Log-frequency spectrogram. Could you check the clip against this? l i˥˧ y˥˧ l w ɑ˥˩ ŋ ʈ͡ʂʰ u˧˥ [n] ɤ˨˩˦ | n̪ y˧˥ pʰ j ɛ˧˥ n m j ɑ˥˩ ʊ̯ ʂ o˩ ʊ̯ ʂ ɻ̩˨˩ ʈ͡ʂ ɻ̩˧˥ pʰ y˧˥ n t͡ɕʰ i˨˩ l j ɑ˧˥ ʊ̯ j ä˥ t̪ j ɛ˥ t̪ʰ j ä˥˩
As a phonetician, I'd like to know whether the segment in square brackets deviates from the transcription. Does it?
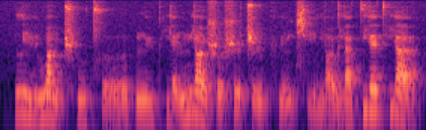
yes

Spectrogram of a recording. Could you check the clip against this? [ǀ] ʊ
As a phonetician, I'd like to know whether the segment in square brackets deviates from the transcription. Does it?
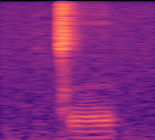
no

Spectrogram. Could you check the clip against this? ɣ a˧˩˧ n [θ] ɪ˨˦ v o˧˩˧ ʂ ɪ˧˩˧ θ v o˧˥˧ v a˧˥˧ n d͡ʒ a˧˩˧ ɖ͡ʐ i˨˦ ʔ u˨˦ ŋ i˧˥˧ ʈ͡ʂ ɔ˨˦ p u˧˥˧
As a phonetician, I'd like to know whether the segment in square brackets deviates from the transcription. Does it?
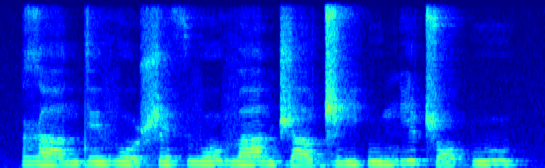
yes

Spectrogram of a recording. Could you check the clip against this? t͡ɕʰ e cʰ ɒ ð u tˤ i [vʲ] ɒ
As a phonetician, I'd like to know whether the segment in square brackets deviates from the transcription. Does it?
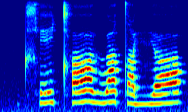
no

